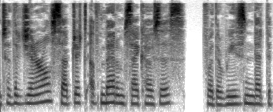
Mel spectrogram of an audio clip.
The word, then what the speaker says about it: metempsychosis: the process of metempsychosis pronounced meat temp psychosis which is more commonly known as reincarnation or reinvent it becomes necessary at this point to call your attention to the general subject of metempsychosis for the reason that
